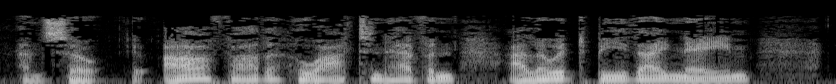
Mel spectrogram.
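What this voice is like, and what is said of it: Put-on Welsh accent. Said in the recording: “mainly in a Welsh accent,”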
